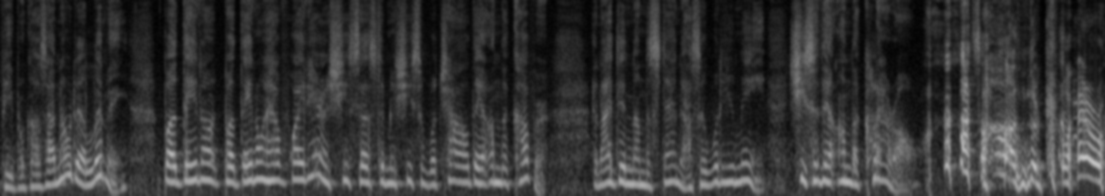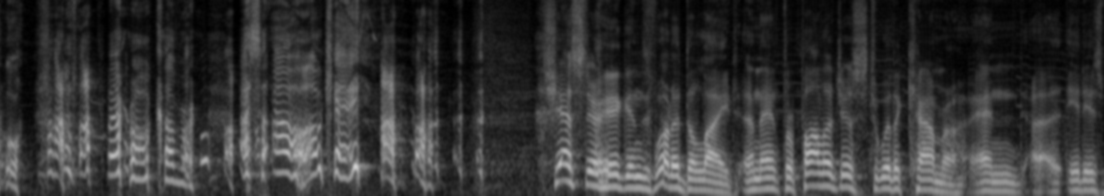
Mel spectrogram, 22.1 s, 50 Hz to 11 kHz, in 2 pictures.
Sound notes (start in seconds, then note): 11.0 laughs; 13.1 laughs; 16.6 laughs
